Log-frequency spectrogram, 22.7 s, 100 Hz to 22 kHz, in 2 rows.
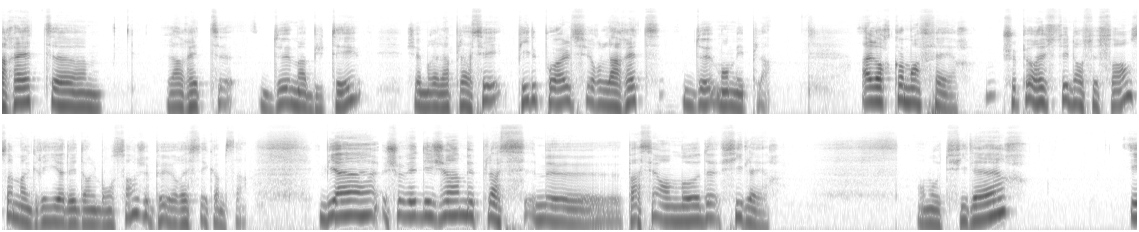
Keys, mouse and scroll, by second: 0.6 right click, 10.1-11.1 right drag, 12.3-13.7 drag, 17.7 click, 19.1 click, 21.1 click, 21.4 click.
